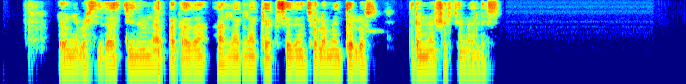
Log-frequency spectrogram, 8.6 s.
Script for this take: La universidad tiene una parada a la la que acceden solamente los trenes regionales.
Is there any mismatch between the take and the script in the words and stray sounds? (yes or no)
no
